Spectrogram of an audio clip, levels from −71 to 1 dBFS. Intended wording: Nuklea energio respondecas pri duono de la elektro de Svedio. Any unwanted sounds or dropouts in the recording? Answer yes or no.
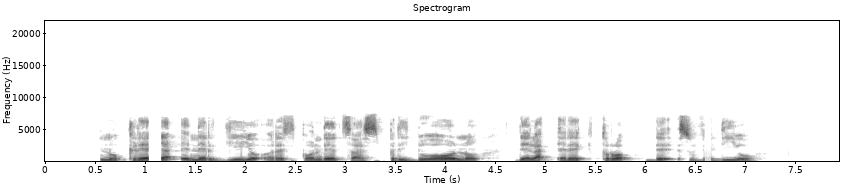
yes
